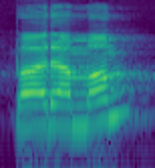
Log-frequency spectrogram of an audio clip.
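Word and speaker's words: परमम्: शब्द पुराने के बाद म पे अनुस्वार आधा म, परमम।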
